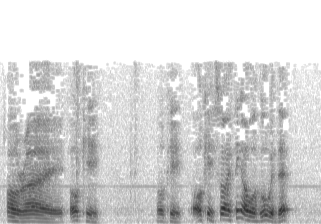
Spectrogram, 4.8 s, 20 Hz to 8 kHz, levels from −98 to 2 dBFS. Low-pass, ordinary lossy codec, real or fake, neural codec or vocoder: 7.2 kHz; MP3, 24 kbps; real; none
